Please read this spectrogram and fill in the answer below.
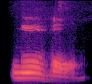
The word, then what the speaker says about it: Louisville: You're in Louisville.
